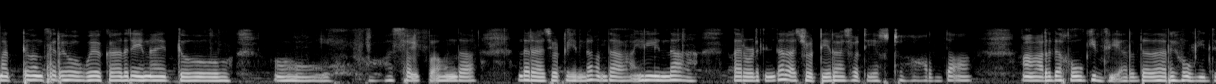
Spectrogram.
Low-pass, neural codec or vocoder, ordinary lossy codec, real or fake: 5.4 kHz; codec, 16 kHz, 4 kbps, X-Codec, HuBERT features, trained on balanced general audio; none; fake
